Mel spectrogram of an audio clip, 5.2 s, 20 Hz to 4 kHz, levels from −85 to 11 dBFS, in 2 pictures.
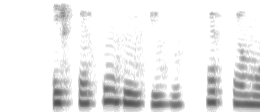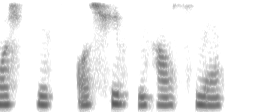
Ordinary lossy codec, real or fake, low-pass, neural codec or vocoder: none; fake; 3.6 kHz; autoencoder, 48 kHz, 32 numbers a frame, DAC-VAE, trained on Japanese speech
